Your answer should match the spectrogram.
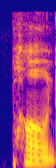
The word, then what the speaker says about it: pwned: It's pronounced poned as in owned with a P.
